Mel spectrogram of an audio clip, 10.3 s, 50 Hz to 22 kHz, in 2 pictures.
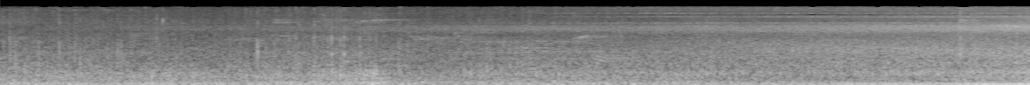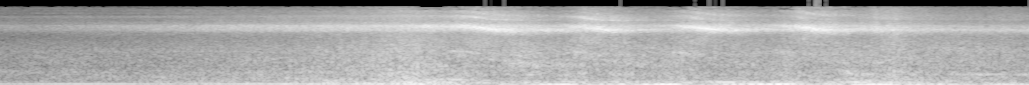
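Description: A Class 180 Adelante diesel multiple unit runs in along the platform. Its steady engine hum starts about four seconds in and grows louder. In the last few seconds, as the train draws alongside, a high rhythmic sound repeats about twice a second.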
